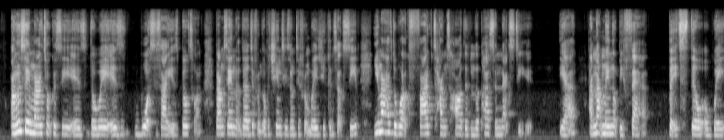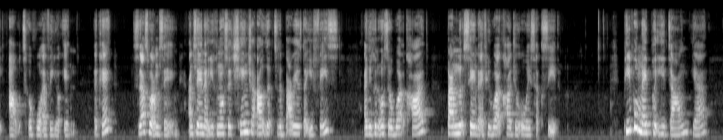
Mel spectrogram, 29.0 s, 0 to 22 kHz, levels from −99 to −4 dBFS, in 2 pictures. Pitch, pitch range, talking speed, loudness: 195 Hz, 185-215 Hz, 220 wpm, -20 LUFS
